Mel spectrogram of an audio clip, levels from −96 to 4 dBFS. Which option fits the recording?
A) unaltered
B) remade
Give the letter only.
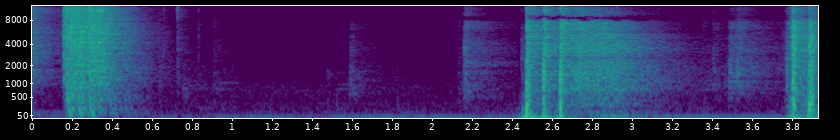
A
